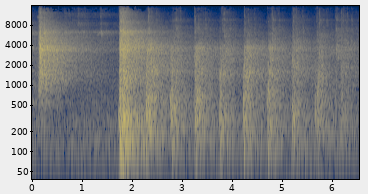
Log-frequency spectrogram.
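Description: A sharp strike at the start and a heavier thud just under two seconds in, both echoing, then marching heel strikes on a hard floor at about two steps a second.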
